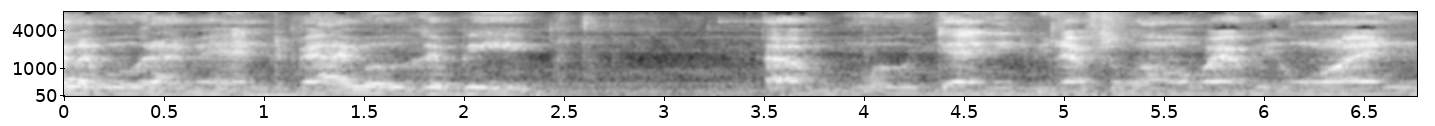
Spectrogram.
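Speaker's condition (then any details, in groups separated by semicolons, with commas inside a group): Brain injury; tongue cut off at age 5; brain injury limits abilities sometimes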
